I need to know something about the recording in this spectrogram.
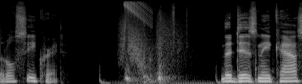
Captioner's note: image whipping effect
